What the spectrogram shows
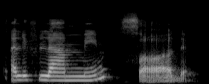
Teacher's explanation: میم اور صاد کے درمیان کوئی بھی قاعدہ نہیں ہے، اظہار شفوی ہے. تو یعنی میم کو ظاہر کریں گے، کلیئر پڑھیں گے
